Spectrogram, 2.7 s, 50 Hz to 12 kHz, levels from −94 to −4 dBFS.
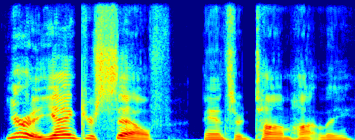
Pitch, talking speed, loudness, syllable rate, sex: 175 Hz, 160 wpm, -18 LUFS, 5.1 syllables/s, male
